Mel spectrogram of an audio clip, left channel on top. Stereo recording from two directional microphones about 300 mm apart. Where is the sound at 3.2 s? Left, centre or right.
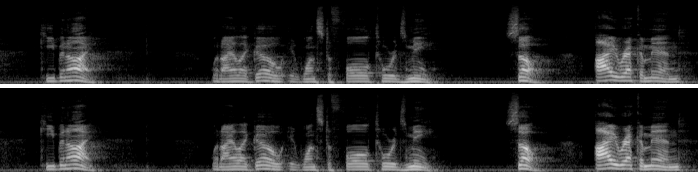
Centre.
